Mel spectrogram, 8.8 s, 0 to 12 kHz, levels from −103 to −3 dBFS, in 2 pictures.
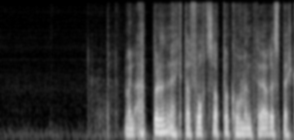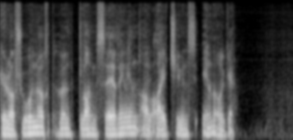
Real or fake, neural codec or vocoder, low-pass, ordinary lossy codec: fake; codec, 24 kHz, 1.5 kbps, HILCodec; none; none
